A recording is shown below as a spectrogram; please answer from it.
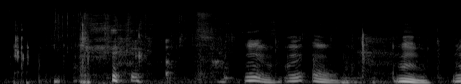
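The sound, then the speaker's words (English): A mint is crunched and chewed in quiet, irregular bites, mixed with soft murmured vocal sounds between the chews. “Eating a mint. Yeah, these are expensive.”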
